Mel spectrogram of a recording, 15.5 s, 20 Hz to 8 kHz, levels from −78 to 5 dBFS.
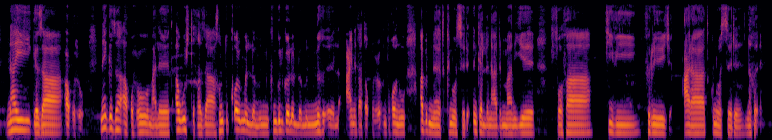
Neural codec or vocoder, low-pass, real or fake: none; 7.2 kHz; real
